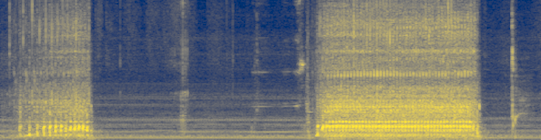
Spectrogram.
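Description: A sewing machine stitches scrap fabric for a pencil case in two loud, rapid runs, a short one then a longer burst, with a quiet pause and light handling sounds between.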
